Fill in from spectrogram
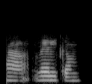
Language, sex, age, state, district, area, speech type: Gujarati, female, 30-45, Gujarat, Anand, urban, conversation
